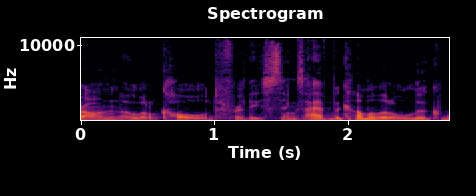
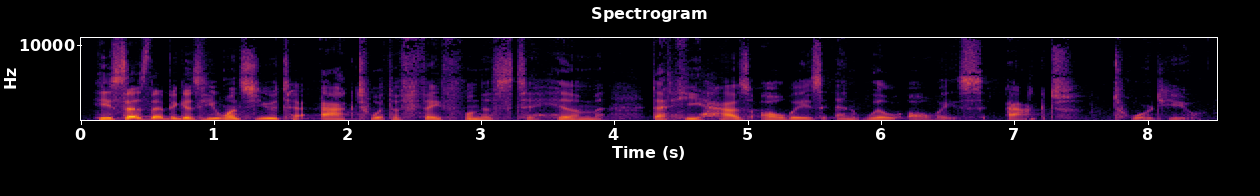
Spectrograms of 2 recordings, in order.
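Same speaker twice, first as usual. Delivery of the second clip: ordinary talk, nothing marked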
